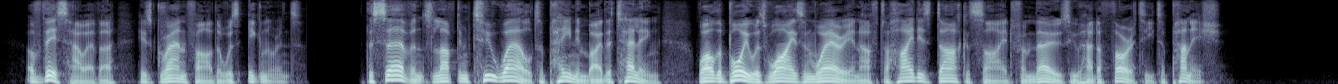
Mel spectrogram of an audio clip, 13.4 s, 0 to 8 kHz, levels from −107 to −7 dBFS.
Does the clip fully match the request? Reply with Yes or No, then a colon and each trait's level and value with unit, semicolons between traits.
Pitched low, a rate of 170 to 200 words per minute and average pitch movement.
No: very low, 95 Hz; average, 175 wpm; wide, 7.9 semitones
